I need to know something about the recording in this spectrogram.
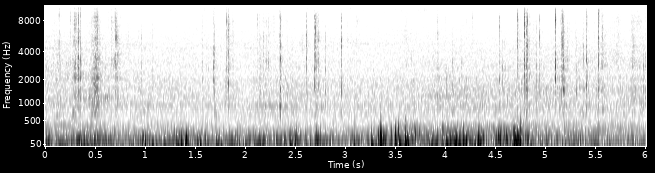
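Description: Plastic snack bag of ginger-and-mango chews crinkling and crackling in the hands as it is torn open, in many short sharp crackles. A low rumble runs underneath.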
